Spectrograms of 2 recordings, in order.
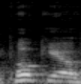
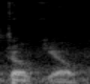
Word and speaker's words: Tokyo: They say Pokyo, she says Tokyo.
